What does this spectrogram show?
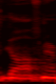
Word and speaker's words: Gaufner: Gaufner, do you want to give our Did I say that right? It's It's Gaufner, but that's all right.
